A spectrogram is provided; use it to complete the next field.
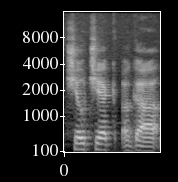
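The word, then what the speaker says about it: Toiteach a Dhà: spelled doesn't matter but it's spelled t-o-i-t-e-a-c-h space a space d-h-a with the little like Baba I'm pretty sure it's pronounced Cho check AGA like I Ralphie or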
